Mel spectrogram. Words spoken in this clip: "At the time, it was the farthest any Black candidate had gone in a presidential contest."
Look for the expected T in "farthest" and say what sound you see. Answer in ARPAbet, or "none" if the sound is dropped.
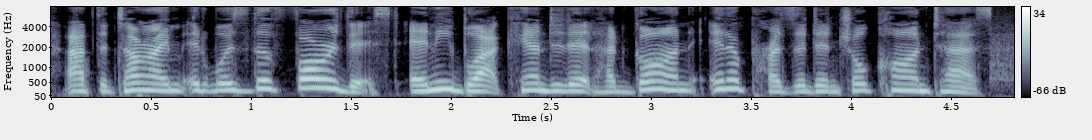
T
